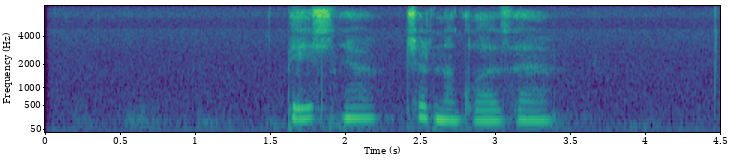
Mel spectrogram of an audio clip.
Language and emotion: Russian, neutral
